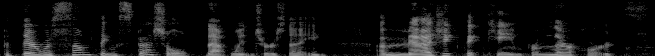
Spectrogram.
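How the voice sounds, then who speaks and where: A woman reading a picture book aloud to young children as a library storytime host, with dramatic, drawn-out phrasing and chatty asides. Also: medium pitch, lively intonation, gravelly, bright, forceful tone, slightly rough, rough recording.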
